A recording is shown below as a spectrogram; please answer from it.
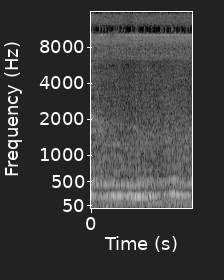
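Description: Honey bees hum steadily and close during a hive inspection, a dense continuous drone with no pauses and no voices.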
